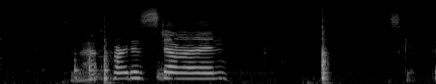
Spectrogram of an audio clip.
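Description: A small cardboard box knocks down onto a wooden tabletop.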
